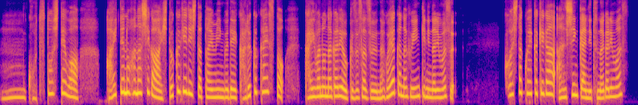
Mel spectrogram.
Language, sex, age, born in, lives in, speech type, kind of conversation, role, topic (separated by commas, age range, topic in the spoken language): Japanese, female, 35-39, Japan, Japan, read, expert-assistant, expert, 職場や学校で、文化の違いから生まれる誤解をうまく乗り越えるにはどうしたらいいでしょうか？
